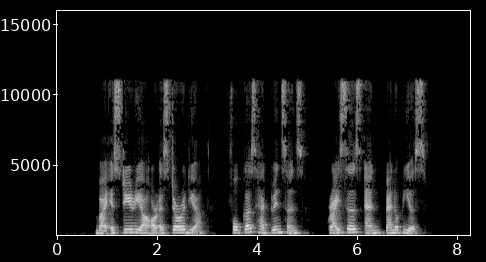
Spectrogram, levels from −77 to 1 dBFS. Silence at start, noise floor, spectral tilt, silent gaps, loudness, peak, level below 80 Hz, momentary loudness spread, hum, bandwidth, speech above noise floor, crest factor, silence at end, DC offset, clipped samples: 0.8 s; -82 dBFS; -4 dB/octave; none; -17 LUFS; -2 dBFS; -62 dBFS; 9 LU; none; 11.5 kHz; 65 dB; 18 dB; 0.9 s; under 0.1%; under 0.1%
